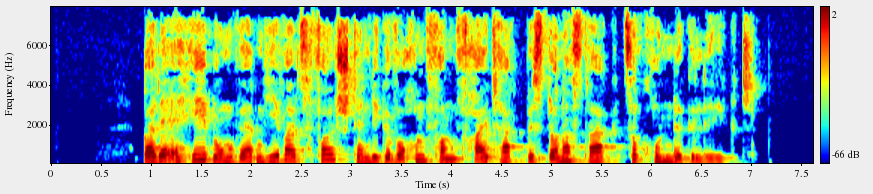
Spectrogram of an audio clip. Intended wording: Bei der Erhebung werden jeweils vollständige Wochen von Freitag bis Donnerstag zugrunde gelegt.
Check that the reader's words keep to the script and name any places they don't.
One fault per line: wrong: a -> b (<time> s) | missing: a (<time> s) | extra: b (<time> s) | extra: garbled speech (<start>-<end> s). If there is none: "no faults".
no faults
